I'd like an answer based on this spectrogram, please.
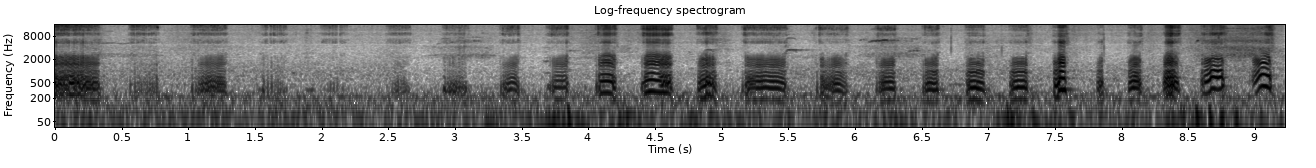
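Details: Fifteen-day-old field-type Labrador Retriever puppy growing sleepy while being stroked as it basks in the sun: a steady series of short, harmonic whimpering squeaks, each under half a second, coming several per second with brief pauses.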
